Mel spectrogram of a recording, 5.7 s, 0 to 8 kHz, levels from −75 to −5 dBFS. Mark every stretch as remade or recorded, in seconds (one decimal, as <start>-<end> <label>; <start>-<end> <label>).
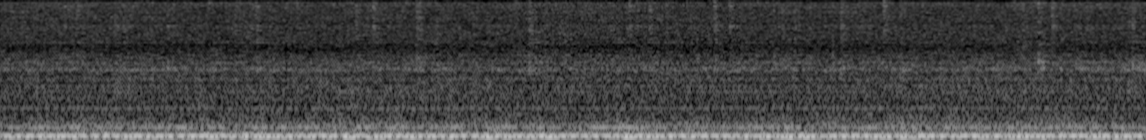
0.0-2.6 remade; 2.6-3.7 recorded; 3.7-5.7 remade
